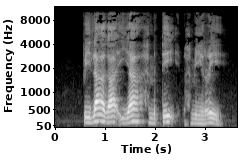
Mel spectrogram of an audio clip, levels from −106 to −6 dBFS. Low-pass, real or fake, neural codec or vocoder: 9.9 kHz; real; none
